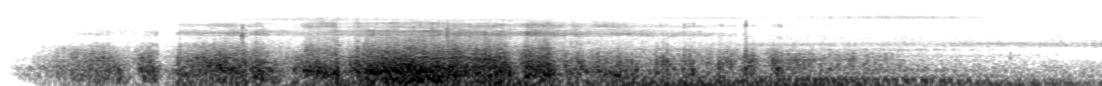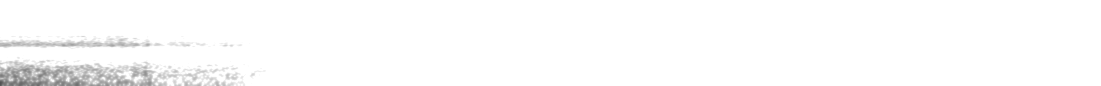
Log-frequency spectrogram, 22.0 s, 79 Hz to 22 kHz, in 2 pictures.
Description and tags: Giant flying airship
The sound of a giant airship flying by. The actual recording is an empty plastic bottle scraping on a wall. Recorded on Samsung S5 and processed in Ableton Live 9. Recorded in an apartment in Watford, England.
